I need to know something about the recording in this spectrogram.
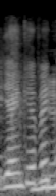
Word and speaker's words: Yankovic: Yankovic, yeah.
